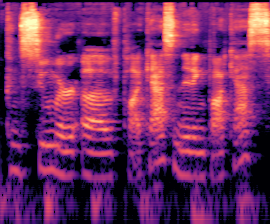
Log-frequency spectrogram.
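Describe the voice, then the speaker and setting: A woman with a Quebec accent speaks in a very deep, low voice with monotone, flat intonation. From Quebec, Montreal. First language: French. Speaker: knitting podcaster. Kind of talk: casual chat.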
